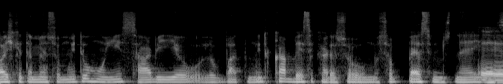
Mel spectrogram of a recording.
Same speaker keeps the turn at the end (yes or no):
no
